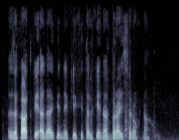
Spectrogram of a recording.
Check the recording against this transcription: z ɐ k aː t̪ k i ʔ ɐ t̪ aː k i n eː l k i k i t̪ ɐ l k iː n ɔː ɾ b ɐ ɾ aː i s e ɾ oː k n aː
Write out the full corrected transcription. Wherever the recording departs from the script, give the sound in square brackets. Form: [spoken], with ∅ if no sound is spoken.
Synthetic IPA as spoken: z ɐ k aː t̪ k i ʔ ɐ [d̪] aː k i n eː [∅] k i k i t̪ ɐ l k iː n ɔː ɾ b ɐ ɾ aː i s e ɾ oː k n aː

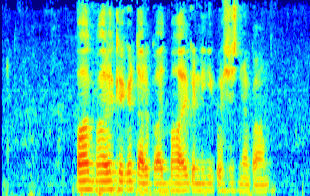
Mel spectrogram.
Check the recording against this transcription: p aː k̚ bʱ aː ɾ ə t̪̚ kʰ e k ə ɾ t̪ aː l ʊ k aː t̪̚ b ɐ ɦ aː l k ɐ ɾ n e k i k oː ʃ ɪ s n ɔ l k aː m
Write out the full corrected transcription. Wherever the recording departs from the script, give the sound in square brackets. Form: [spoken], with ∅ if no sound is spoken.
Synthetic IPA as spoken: p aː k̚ bʱ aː ɾ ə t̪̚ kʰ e k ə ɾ t̪ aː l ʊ k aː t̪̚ b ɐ ɦ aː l k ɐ ɾ n e k i k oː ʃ ɪ [ʃ] n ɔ [∅] k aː m

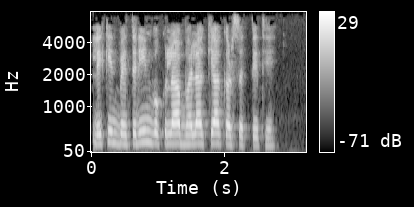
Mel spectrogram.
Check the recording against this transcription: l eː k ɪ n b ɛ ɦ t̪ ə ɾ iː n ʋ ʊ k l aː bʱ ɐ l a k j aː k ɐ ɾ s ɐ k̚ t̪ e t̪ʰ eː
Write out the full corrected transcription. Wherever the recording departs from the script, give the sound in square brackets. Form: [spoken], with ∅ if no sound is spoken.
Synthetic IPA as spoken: l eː k ɪ n b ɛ ɦ t̪ ə ɾ iː n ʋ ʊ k l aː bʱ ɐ l a k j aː k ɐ ɾ s ɐ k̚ t̪ e t̪ʰ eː

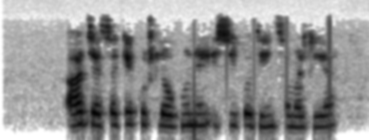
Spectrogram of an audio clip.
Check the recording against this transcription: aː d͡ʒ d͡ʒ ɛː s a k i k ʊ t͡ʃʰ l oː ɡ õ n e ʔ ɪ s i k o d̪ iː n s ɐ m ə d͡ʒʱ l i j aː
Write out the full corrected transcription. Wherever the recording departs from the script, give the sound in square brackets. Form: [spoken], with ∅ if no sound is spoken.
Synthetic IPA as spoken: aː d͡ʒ d͡ʒ ɛː s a k [e] k ʊ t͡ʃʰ l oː ɡ õ n e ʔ ɪ s i k o d̪ iː n s ɐ m ə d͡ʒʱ l i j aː

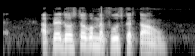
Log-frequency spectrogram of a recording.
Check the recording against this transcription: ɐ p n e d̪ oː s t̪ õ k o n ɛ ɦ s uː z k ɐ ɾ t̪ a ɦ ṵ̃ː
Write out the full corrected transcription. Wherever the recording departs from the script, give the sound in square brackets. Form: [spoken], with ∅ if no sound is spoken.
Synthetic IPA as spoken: ɐ p n e d̪ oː s t̪ õ k o [m] ɛ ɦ [f] uː z k ɐ ɾ t̪ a ɦ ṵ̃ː

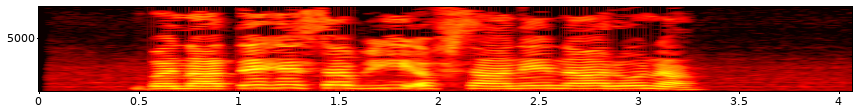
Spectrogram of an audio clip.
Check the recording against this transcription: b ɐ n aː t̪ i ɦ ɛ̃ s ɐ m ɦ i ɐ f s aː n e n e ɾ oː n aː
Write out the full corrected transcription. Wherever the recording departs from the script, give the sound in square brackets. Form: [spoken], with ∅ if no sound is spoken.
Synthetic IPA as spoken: b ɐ n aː t̪ [e] ɦ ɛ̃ s ɐ [b] ɦ i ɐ f s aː n e n [a] ɾ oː n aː

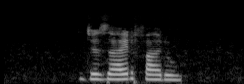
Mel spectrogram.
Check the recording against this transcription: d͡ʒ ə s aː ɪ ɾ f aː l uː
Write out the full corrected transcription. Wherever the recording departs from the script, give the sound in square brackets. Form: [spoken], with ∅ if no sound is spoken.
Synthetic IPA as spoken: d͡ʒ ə [z] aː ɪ ɾ f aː [ɾ] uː

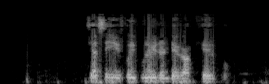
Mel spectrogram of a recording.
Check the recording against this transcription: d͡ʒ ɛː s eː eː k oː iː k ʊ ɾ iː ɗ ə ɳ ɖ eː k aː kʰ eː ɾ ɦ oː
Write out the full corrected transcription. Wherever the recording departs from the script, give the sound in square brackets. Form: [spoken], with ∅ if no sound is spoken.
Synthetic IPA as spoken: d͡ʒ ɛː s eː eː k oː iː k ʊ [l] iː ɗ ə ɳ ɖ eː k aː kʰ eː ɾ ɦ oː

